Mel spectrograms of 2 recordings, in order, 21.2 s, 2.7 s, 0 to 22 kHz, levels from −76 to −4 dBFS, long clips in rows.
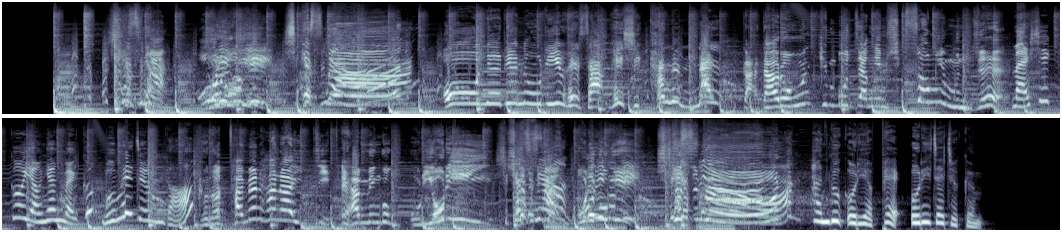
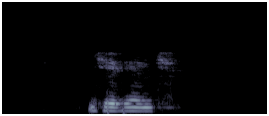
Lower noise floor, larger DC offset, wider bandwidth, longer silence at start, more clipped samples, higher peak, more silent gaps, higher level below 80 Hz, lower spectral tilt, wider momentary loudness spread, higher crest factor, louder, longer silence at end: about the same, -79 dBFS vs -79 dBFS; neither; first, over 20 kHz vs 3.8 kHz; second, 0.5 s vs 0.85 s; neither; first, -2 dBFS vs -22 dBFS; neither; first, -28 dBFS vs -70 dBFS; second, -3.5 dB/octave vs -6 dB/octave; second, 9 LU vs 13 LU; second, 14 dB vs 20 dB; first, -15 LUFS vs -39 LUFS; about the same, 0.8 s vs 0.9 s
